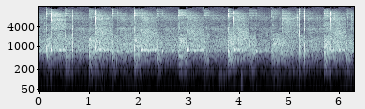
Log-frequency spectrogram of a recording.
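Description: Table tennis forehand counterhit rally: a celluloid-type ball alternately bouncing on the table and being struck by the rubber-faced bats, making a regular series of sharp pings, a few every second.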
